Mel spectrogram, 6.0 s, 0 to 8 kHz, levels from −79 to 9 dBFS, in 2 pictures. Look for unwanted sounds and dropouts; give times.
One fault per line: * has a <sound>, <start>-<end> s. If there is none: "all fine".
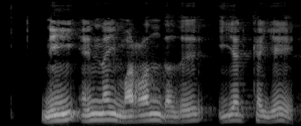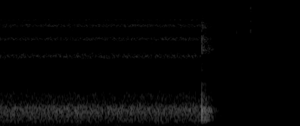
all fine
